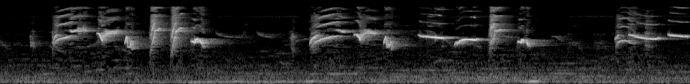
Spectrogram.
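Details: Oriental magpie-robin in relaxed, nonstop song meant to prompt other magpie-robins to open their tails; varied phrases of bright whistles, rising and falling slurs and harsh chirps, repeated in bursts with brief gaps, over a faint low hum.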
